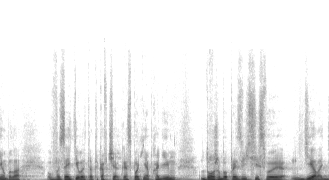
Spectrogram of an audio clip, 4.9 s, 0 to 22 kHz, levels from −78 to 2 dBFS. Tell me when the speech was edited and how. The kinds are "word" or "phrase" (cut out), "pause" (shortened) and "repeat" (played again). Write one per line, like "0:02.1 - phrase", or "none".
none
